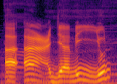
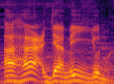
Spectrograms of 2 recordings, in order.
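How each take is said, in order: First: The second glottal stop is pronounced fully and clearly. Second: The second glottal stop is replaced by an h. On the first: "membaca dengan jelas hamzah yang kedua" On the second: "membaca hamzah kedua menjadi huruf ha"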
